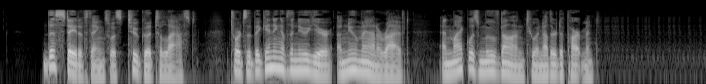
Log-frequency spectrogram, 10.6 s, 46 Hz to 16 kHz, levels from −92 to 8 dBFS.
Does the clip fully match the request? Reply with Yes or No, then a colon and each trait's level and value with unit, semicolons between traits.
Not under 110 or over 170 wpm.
Yes: average, 160 wpm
